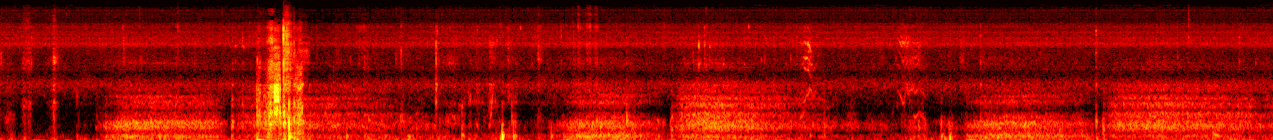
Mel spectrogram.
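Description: A diver's slow breathing on a closed-circuit rebreather, heard underwater as a muffled low breath every four seconds or so. A short loud burst of noise comes about three seconds in, along with a few faint clicks.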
